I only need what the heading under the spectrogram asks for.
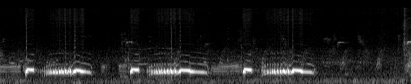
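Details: A sweet, low Barbary dove song aimed at drawing in a rival. Three phrases, each a quick clipped note then a long buzzy rolling coo, are spaced about two seconds apart before a quiet pause.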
